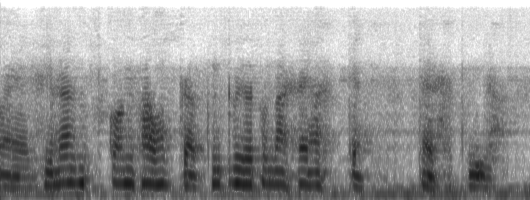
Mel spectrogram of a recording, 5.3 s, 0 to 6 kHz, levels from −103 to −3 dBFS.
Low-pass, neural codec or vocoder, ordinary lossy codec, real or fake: 5.4 kHz; codec, 16 kHz in and 24 kHz out, 0.6 kbps, FireRedTTS-2 codec; none; fake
